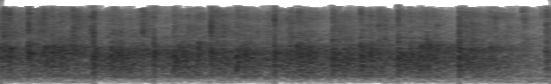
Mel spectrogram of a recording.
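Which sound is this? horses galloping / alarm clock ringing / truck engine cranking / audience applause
audience applause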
